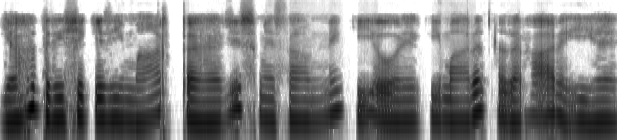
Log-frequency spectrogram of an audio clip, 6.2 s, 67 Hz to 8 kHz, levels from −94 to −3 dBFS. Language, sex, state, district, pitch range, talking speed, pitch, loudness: Hindi, male, Jharkhand, Ranchi, 130-150 Hz, 155 wpm, 135 Hz, -20 LUFS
